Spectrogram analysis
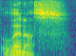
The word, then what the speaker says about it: Linus: guy is from finland and his name is pronounced linus and so that's why we say linux and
